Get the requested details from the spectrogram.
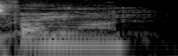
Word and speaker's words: Fa Mulan: Is it Fa Mulan? I mean, it's I believe it's Fa Mulan. – But they pronounce it F. Okay, Fa Mulan, she's, you know, trying to honor her family, and by honoring her family, she must get married.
